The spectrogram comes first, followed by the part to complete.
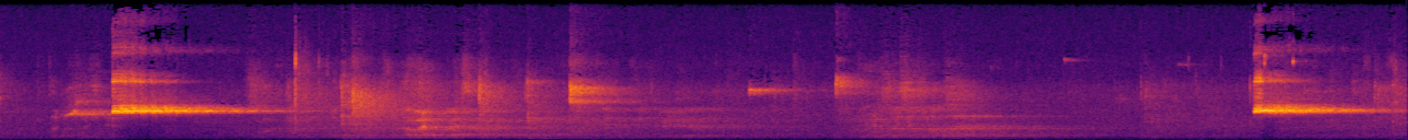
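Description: Referee's whistle blown twice: a long, loud blast about a second in and a shorter blast near the end as play restarts from the centre spot. Between the blasts come players' shouts and a few knocks of the ball.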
